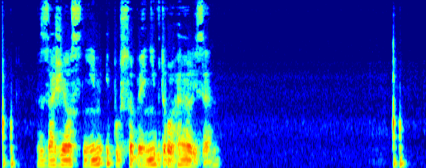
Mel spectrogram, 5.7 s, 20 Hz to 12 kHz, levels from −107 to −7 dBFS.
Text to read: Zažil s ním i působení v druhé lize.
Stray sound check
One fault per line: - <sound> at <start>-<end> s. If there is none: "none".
none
